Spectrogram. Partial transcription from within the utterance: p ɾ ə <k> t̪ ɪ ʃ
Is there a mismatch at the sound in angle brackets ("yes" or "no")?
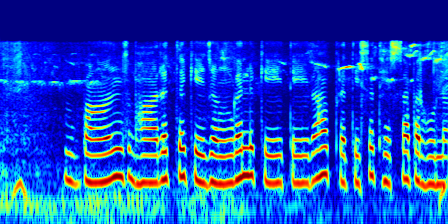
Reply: yes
